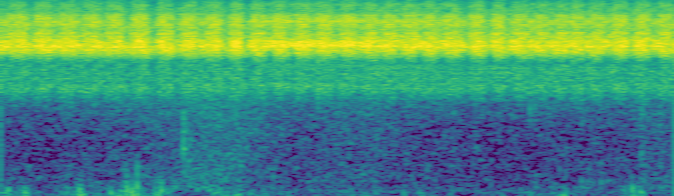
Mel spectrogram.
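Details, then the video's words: A constant piercing chorus of crickets at a Korčula bay, Croatia, throbbing quickly and evenly, with faint low wind bumps in the background. "view of one of the bays in Korcula with sounds of crickets"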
